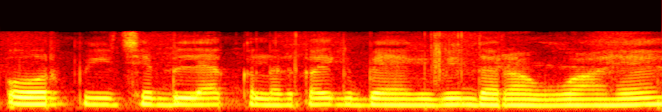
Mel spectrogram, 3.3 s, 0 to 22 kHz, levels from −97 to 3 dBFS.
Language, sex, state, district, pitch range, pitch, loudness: Hindi, female, Uttar Pradesh, Shamli, 180-195 Hz, 190 Hz, -15 LUFS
